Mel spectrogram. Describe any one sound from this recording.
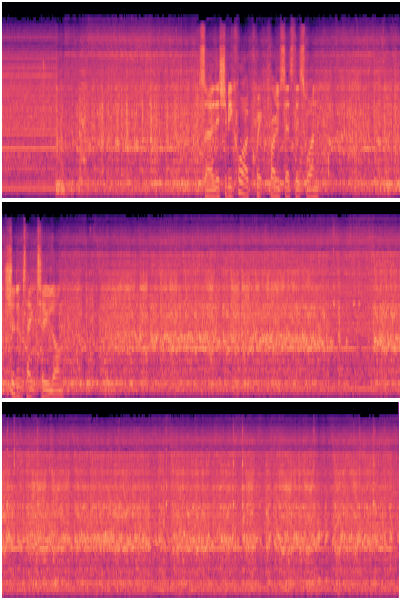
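A metal lathe hums steadily as it spins.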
